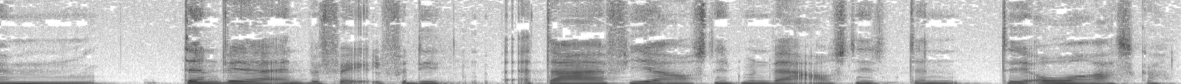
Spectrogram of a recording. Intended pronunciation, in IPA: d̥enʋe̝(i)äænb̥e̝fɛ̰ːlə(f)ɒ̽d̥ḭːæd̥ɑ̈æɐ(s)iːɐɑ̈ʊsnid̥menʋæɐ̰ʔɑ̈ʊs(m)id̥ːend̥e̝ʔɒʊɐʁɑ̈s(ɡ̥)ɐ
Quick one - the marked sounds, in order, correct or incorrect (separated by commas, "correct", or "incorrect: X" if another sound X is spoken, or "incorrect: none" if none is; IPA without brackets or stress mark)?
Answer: incorrect: j, correct, incorrect: f, incorrect: n, correct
